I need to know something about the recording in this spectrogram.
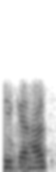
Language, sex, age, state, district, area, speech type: Marathi, female, 18-30, Maharashtra, Ratnagiri, rural, conversation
